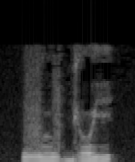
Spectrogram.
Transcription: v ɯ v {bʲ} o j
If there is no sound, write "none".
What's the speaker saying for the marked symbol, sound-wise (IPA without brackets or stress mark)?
bʲ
